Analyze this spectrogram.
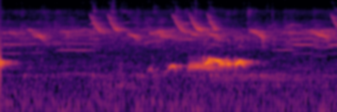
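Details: Singing zebra dove (perkutut), tumpang sari: one warm, burbling coo phrase in the middle, a fainter note at the start, set against constant high twittering and sharp chirps of other small birds.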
